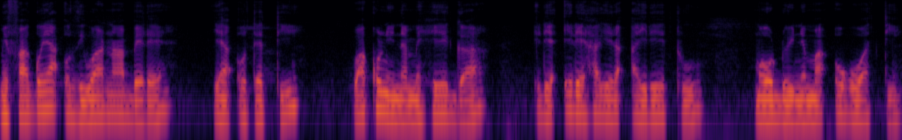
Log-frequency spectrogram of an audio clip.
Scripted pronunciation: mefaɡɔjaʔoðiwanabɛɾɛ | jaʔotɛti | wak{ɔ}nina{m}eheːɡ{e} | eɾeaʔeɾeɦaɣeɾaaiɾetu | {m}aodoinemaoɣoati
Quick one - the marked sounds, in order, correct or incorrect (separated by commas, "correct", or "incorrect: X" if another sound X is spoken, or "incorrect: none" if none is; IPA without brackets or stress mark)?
incorrect: o, correct, incorrect: a, correct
